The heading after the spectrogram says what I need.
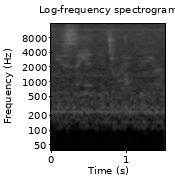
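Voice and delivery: soft unvoiced whisper. Classmate whispering in class about the green mess. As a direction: hush it like a classmate passing a secret. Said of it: "they kept whispering".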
